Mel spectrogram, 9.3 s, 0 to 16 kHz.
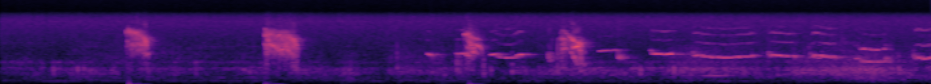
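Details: Border Collie puppies, 36 days old, playing: thin, high whines and whimpers that rise and dip, repeated through the second half. Earlier, short scuffling bursts of broad noise come from the play.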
